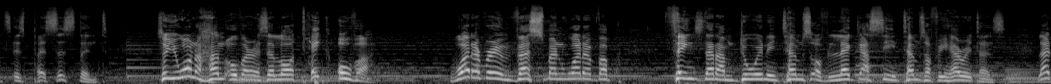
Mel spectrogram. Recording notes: Sermon preached at CBC Shiashie Campus on August 15, 2021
